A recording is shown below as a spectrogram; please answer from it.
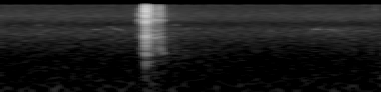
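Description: A DSLR's shutter released once about a second in, a single short two-part clack.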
